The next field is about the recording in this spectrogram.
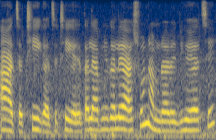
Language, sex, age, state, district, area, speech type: Bengali, female, 30-45, West Bengal, Kolkata, urban, spontaneous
